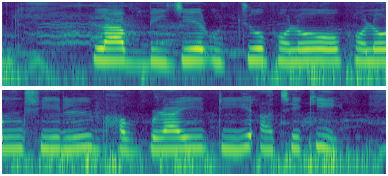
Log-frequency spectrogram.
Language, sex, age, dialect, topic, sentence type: Bengali, female, 18-24, Rajbangshi, agriculture, question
